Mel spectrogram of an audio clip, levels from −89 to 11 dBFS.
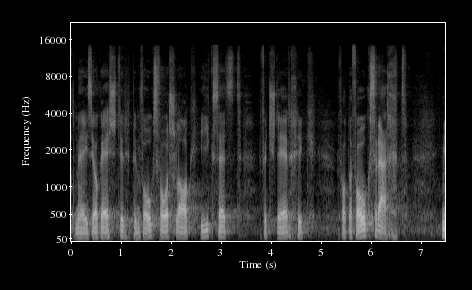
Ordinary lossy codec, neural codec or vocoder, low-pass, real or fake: none; none; 14.4 kHz; real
